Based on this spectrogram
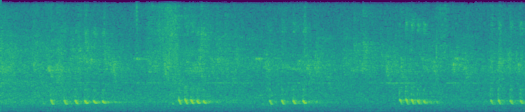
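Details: Taiwan barbet, a bird found only in Taiwan in woods from plains to middle altitudes, repeating fast, low, hollow note bursts, each of four to six notes, roughly one burst per second.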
